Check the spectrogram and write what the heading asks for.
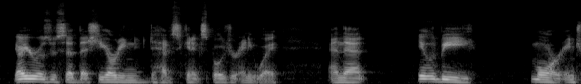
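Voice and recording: Against a quiet background, someone is reading aloud in a natural voice, with ordinary pitch variation.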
